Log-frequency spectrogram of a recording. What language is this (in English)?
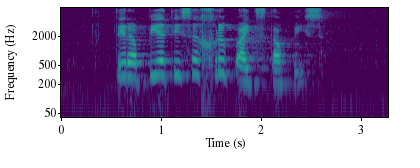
Afrikaans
